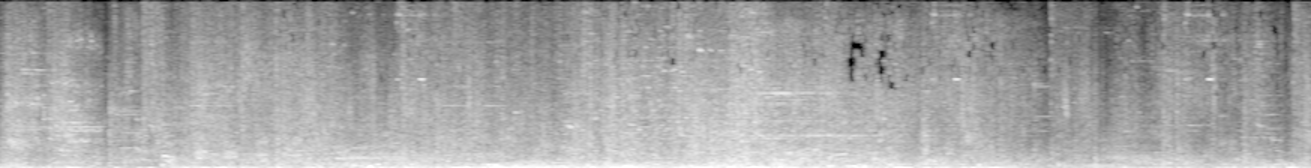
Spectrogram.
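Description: Game weapons strike with sharp hits.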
